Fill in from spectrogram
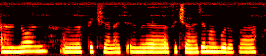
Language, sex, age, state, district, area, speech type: Goan Konkani, female, 18-30, Goa, Sanguem, rural, spontaneous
